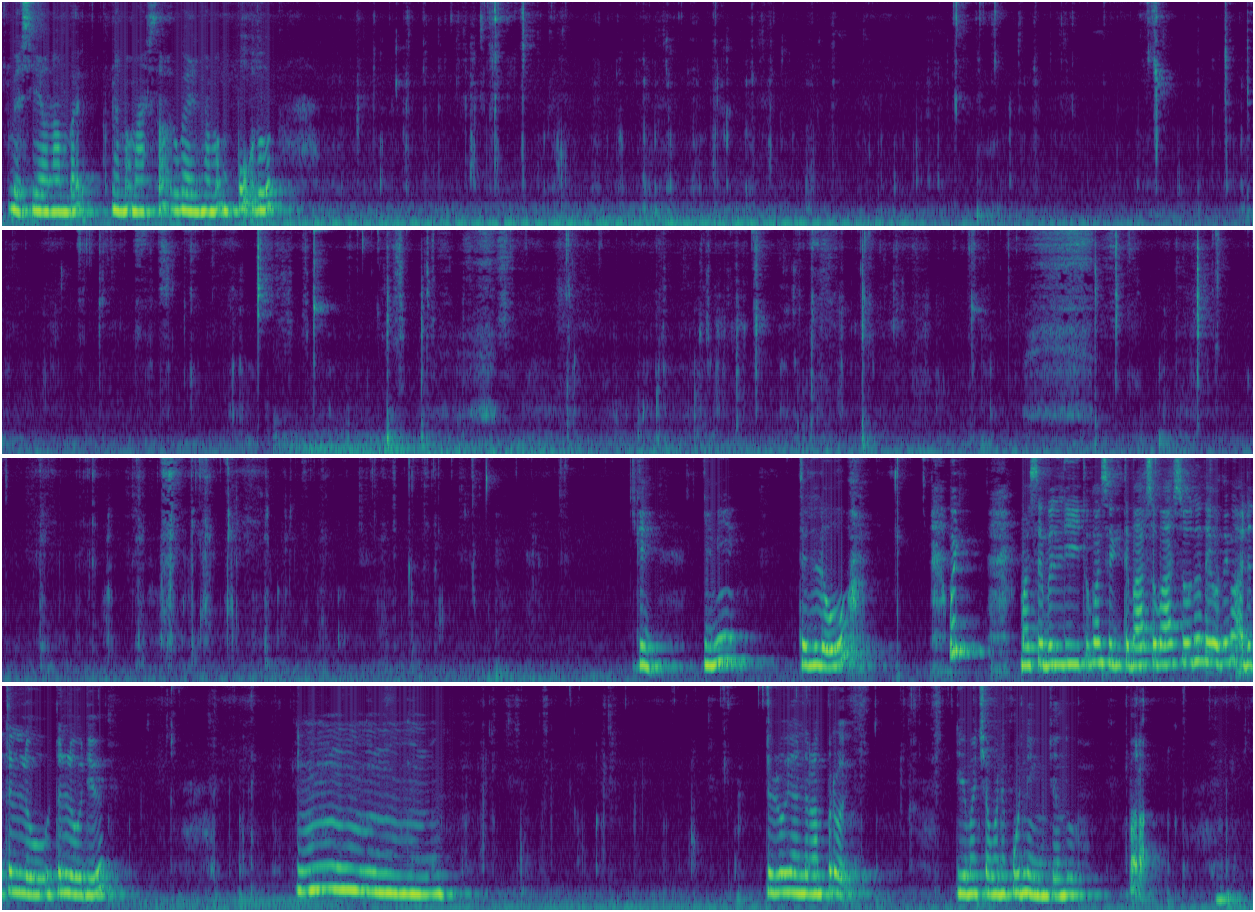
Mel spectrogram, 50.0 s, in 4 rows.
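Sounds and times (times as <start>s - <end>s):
person chewing and lip smacking: 3.2s - 33.0s, 33.8s - 34.4s, 38.7s - 41.0s, 41.9s - 45.3s, 45.9s - 47.1s, 48.4s - 50.0s.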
